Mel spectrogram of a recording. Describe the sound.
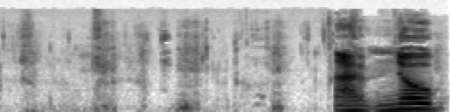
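Crisp crunching of dry maple and brown sugar Cap'n Crunch cereal being chewed, several irregular crackly bites, followed by a loud voiced sound from someone at the end.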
